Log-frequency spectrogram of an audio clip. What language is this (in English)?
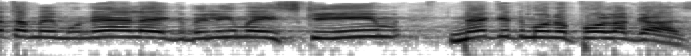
Hebrew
